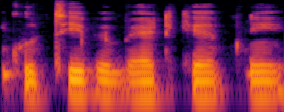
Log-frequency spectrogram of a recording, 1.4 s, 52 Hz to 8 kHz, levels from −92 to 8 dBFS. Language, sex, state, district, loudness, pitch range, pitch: Hindi, male, Bihar, Jamui, -20 LUFS, 105-115 Hz, 105 Hz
